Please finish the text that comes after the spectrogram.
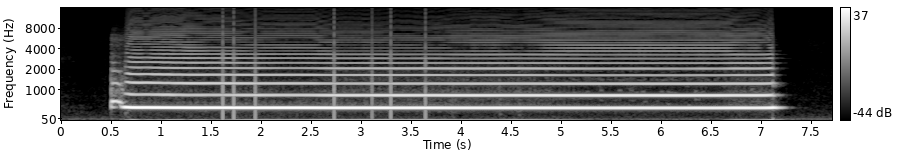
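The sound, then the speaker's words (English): A shofar is blown to demonstrate the tekiah, one long, steady note, loud and unbroken for about six and a half seconds with a brief rising attack, then stops abruptly; a few faint clicks occur during it. “Okay, so just to demonstrate, the tkia is one straight, strong sound, and listen for the emotion of it.”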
